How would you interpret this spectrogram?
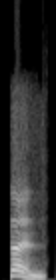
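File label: "gèn", Chinese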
